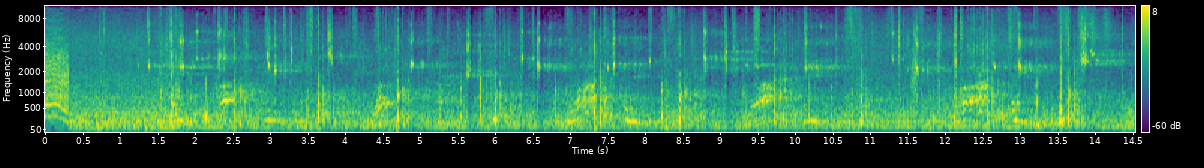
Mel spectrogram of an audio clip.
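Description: Tennis rally on a hard court: sharp, irregular pops of the ball coming off the rackets and bouncing on the court, over the murmur of a stadium crowd.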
